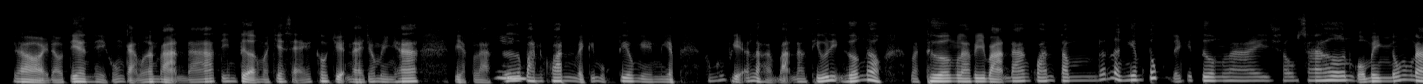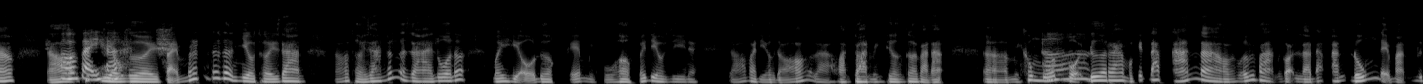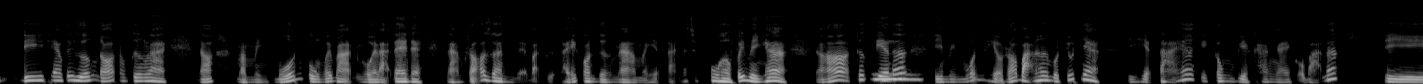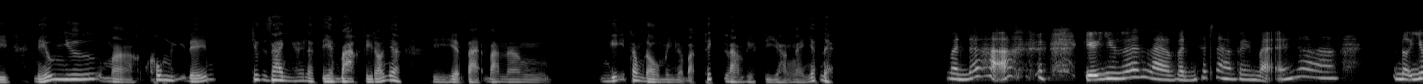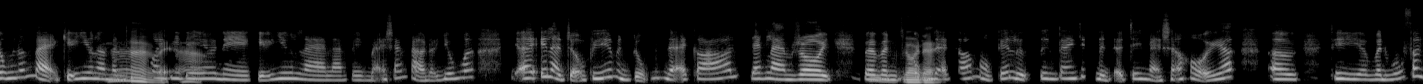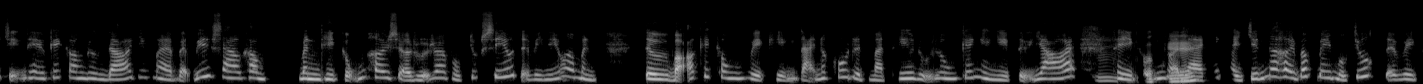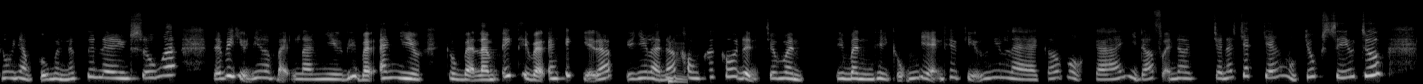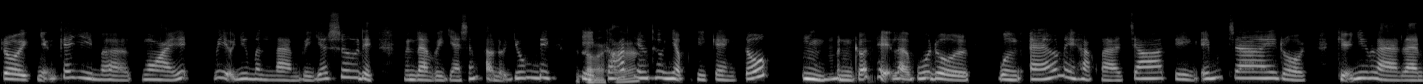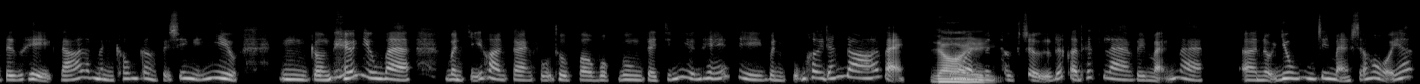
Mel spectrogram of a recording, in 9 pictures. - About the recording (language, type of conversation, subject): Vietnamese, advice, Làm sao để xác định mục tiêu nghề nghiệp phù hợp với mình?
- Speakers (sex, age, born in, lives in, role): female, 25-29, Vietnam, Malaysia, user; male, 25-29, Vietnam, Vietnam, advisor
- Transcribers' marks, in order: tapping; laughing while speaking: "hả?"; laugh; other noise; laughing while speaking: "nếu như mà"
